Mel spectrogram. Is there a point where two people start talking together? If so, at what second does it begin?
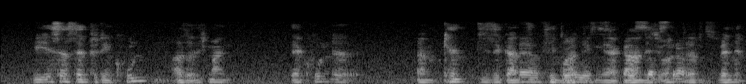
5.1 s

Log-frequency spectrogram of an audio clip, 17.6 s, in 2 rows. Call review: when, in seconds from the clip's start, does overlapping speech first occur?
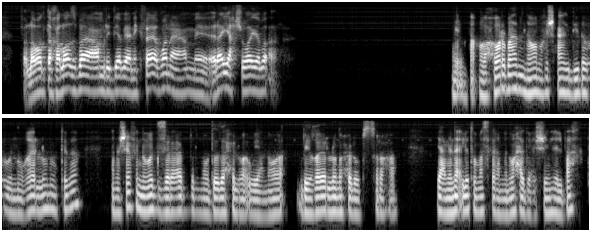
none

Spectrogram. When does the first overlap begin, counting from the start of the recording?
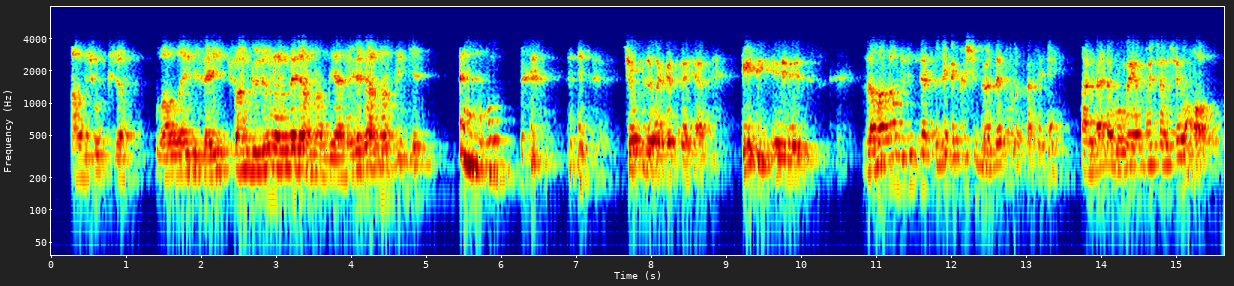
none

